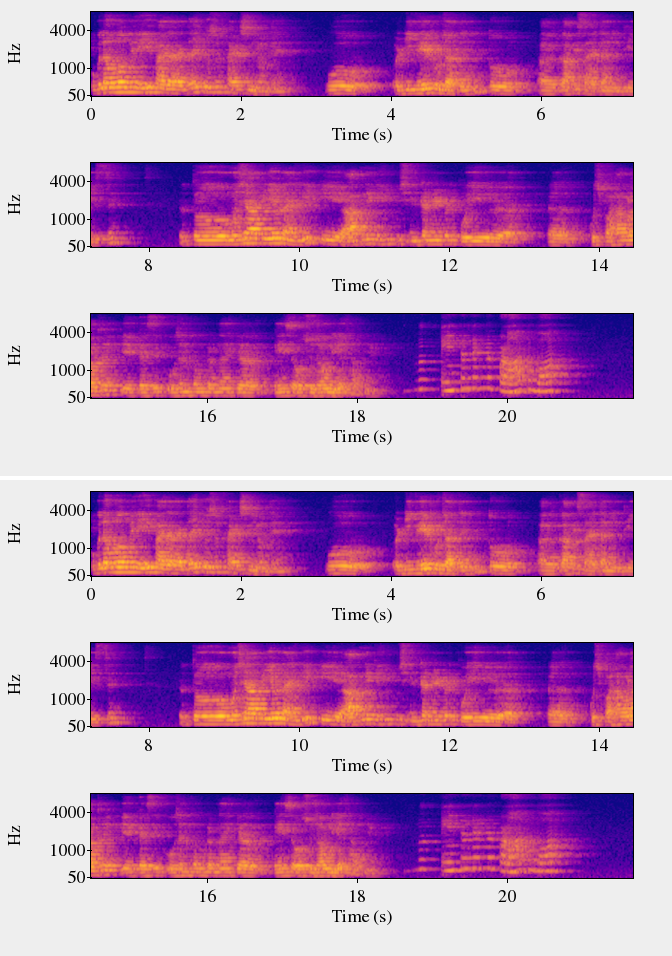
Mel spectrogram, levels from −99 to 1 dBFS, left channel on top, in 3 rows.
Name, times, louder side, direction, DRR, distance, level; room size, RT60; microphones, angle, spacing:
voice 1, 0.0-2.6 3.1-3.8 4.0-5.7 6.0-7.6 8.4-12.9 13.3-18.2, right 1 dB, 30° right, -2 dB, 0.7 m, -23 dB
voice 2, 18.8-20.7, left 2 dB, 35° left, 1 dB, 0.3 m, -31 dB
4.8 x 2.3 x 2.3 m, 0.80 s
head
